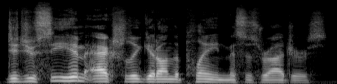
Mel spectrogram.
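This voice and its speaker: An actor playing a calm, persistent police lieutenant in a radio detective drama, formal and politely insistent. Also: male voice, medium pitch, normal speed, dry recording, clean studio sound, close to an everyday voice. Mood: politely probing. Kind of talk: old-time radio detective drama acting.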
